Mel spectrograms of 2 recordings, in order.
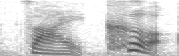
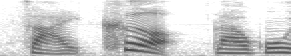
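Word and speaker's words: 宰客: 씌우다 중국어로는 이렇게 쓰고요 어떻게 읽냐 자이크 자이크라고 읽습니다 원래 어는 손님이란 거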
